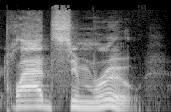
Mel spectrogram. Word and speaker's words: Plaid Cymru: Well, I was actually sent by the CIA to infiltrate Plaid Cymru Oh my um,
